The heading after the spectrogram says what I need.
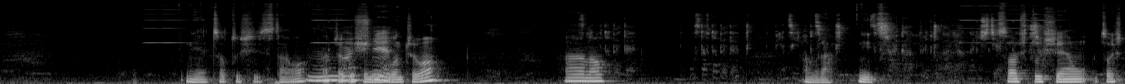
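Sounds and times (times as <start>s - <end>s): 
clothes dryer electronic beep as smart mode is switched on: 1.4s - 1.9s, 3.1s - 3.9s, 9.5s - 10.6s
speech: 1.9s - 4.5s, 5.6s - 6.4s, 7.0s - 7.2s, 8.0s - 9.1s, 10.1s - 11.2s.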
